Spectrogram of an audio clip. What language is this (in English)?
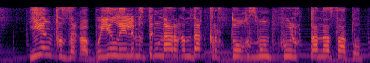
Kazakh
